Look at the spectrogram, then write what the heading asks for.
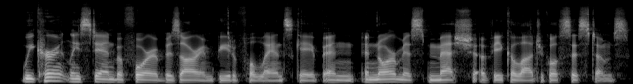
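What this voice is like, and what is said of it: Calm public-radio narrator voice. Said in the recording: “in your best actor's voice ... I'll use my NPR voice.”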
